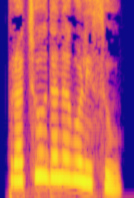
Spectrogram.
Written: ಪ್ರಚೋದನಗೊಳಿಸು

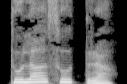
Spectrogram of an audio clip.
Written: ತುಲಾಸೂತ್ರ

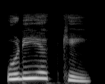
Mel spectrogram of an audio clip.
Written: ಉಡಿಯಕ್ಕಿ

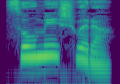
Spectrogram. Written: ಸೋಮೇಶ್ವರ

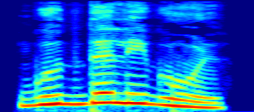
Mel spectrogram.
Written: ಗುದ್ದಲಿಗೊಳ್

